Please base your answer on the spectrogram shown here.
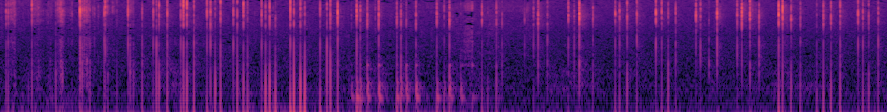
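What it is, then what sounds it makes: Bar of soap, scratched. Long fingernails scratch the surface of a solid red bar of soap held in the hands, making a fast, dense stream of short scratchy clicks. The sound is close and dry, with a soft low rumble underneath and crisp high edges on the scrapes. The scratches peak slightly louder in the middle of the clip.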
